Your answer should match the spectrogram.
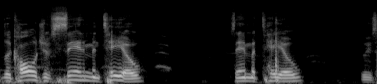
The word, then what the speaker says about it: San Mateo: San Mateo. I believe that's how you're supposed to pronounce it.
